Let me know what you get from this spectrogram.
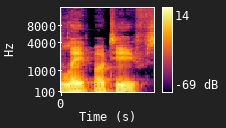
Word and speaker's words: Leitmotif: And yes, it is pronounced Leitmotif, so you nailed it.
